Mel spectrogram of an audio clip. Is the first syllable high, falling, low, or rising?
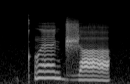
high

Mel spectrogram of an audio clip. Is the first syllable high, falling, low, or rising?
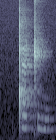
high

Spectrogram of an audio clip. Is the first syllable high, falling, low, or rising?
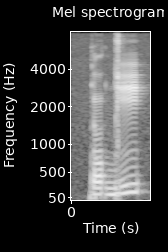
low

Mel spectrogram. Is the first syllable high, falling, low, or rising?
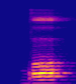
high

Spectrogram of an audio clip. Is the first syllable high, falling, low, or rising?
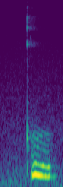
falling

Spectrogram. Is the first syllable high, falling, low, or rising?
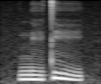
rising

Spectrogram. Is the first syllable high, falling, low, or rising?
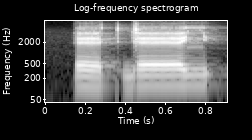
low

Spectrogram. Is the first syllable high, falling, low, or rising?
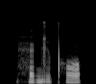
low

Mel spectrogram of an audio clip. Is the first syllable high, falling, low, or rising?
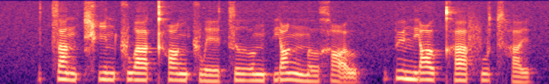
falling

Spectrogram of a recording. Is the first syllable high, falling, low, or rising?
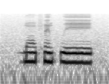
low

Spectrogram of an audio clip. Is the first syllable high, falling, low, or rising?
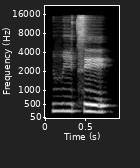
low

